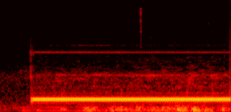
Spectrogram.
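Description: A telephone dial tone switches on suddenly and holds as a steady, unbroken hum, clear and close, with faint low background noise beneath it.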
